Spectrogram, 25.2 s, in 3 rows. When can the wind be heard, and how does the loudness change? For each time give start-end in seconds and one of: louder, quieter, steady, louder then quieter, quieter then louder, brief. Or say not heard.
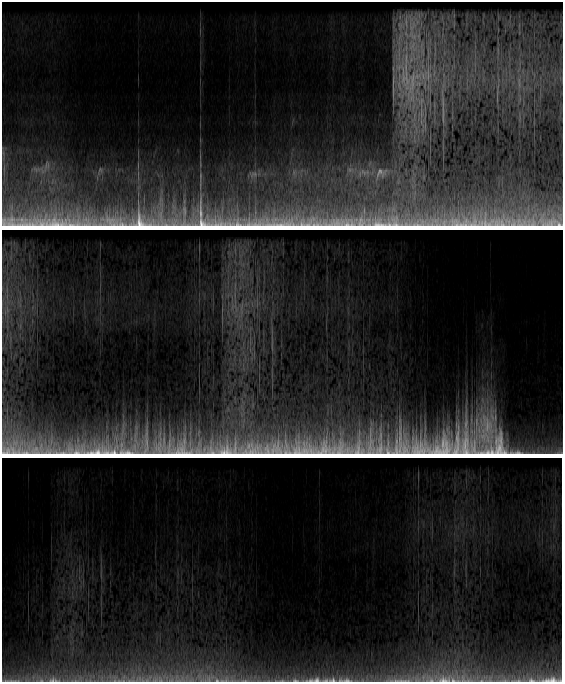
0.0-16.1 louder.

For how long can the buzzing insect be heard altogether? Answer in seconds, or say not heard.
25 s.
